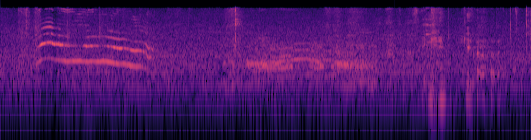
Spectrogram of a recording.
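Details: Domestic cat giving one loud, drawn-out meow that starts high, then slides steadily downward over about a second, followed by muffled rustling and indistinct voices in a small room.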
